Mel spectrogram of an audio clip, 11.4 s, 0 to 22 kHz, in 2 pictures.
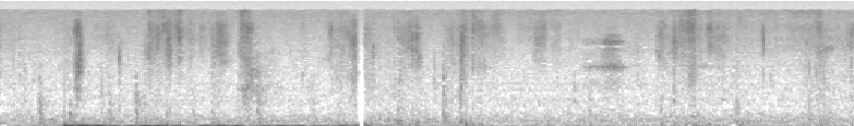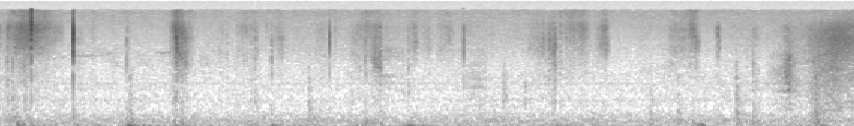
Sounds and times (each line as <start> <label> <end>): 0.1 Kneading Bread 11.3
2.9 background bird noise 9.2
